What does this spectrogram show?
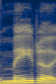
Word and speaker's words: Maida: I think I don't know if much has changed, but that's what it's called, and it's pronounced correctly, Maida, even though it's spelled Yes. M-A-I.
